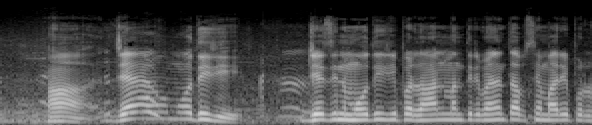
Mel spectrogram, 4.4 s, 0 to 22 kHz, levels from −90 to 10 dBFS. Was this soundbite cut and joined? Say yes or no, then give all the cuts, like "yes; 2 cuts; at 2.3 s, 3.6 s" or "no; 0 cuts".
yes; 1 cut; at 2.0 s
